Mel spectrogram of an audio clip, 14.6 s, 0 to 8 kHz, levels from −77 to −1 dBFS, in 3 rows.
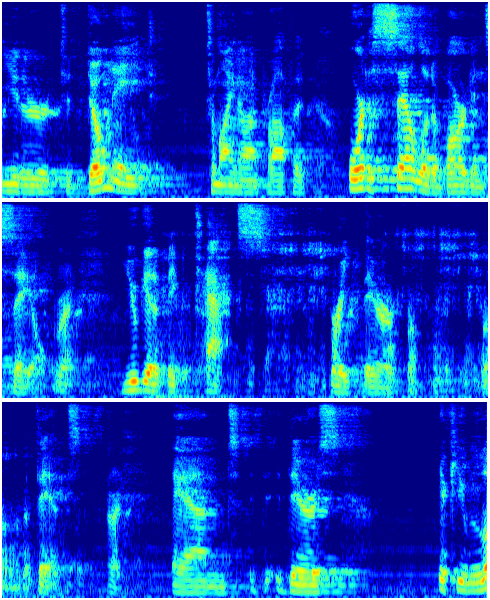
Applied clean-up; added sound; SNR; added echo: neural separator model SepFormer DNS4.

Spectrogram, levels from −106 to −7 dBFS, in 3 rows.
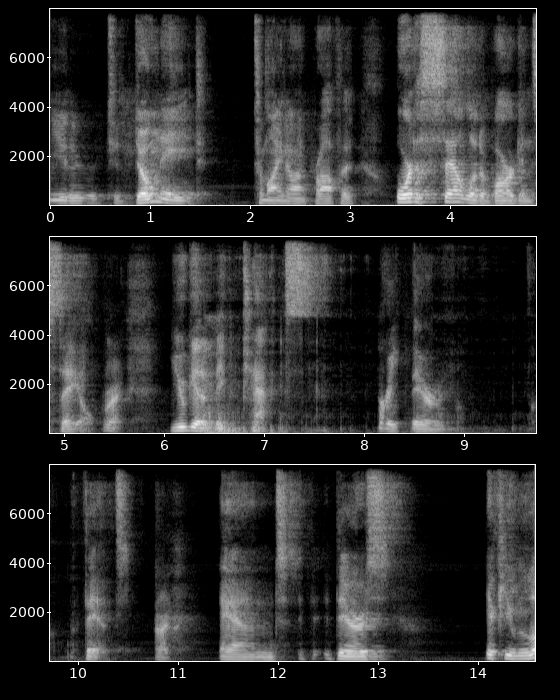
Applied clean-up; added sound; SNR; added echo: neural mask model DeepFilterNet 3.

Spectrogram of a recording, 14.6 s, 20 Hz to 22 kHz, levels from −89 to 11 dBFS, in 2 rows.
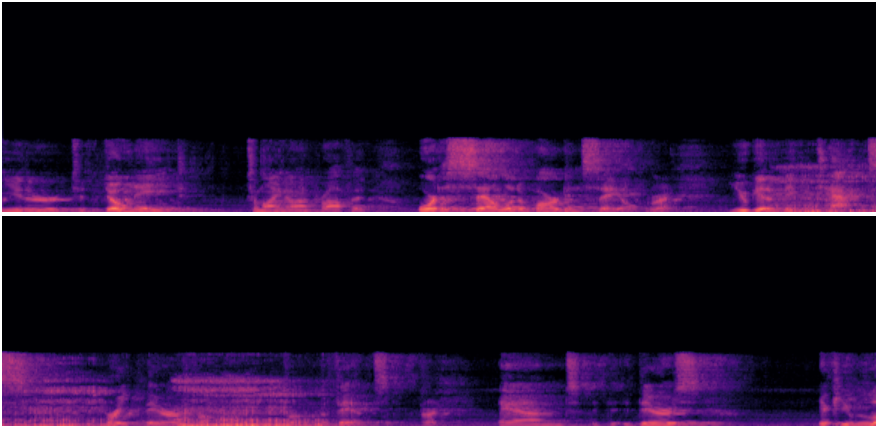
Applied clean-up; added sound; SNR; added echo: none; Animal; 1 dB; reverberation time 1.2 s.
